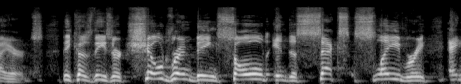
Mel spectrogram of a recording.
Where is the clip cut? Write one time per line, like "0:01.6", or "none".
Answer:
none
